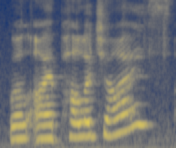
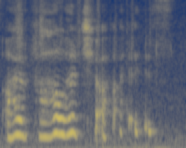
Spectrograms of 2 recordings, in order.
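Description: First: Said in the usual way. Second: Breathy giggle through the word; sheepish laughing apology; laughing whispered apology. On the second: Real, not acted.

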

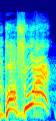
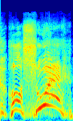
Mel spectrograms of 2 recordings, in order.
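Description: First: Loud, high shouted call of a name; very strong voice. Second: Loud, raised call of a name; strong voice. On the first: God's voice calls the sleeper a second time, very strong shout. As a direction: boom it out to startle a sleeper awake. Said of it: "pero más fuerte". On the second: God's voice calls the sleeping man by name, strong voice. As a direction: imitate a powerful voice calling into the room. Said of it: "se mete una voz fuerte". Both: Retold or imitated.

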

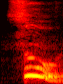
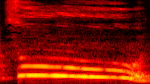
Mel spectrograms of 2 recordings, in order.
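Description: First: Said in the usual way. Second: Long, steady hold on the vowel of صو; drawn-out vowel. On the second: Shown as a demonstration. Teacher shows pupils a longer syllable, صو with the vowel drawn out. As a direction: stretch صو out into one sustained "oo". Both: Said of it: "طب كده أطول بقى".

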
